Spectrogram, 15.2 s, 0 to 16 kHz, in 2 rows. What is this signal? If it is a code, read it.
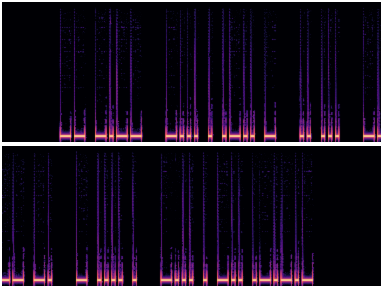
Morse code, heard as a keyed tone, about 17 wpm, 700 Hz. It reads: MY BELT IS ON THE BED.
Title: Sentences from Top 1400 Words 17wpm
